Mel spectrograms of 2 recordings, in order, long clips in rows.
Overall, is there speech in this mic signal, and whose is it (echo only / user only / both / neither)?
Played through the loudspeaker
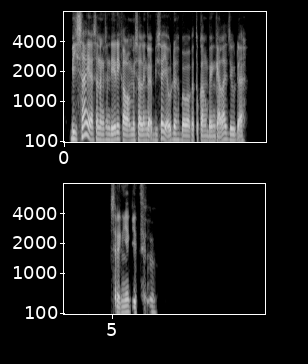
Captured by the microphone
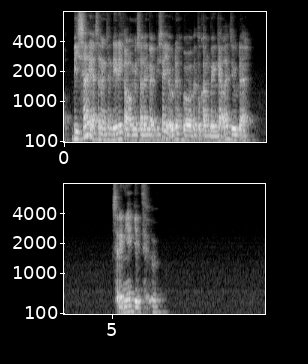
echo only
